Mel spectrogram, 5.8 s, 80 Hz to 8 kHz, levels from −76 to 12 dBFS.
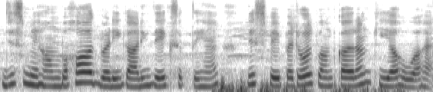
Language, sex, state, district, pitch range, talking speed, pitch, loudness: Hindi, male, Punjab, Fazilka, 215-265 Hz, 175 wpm, 225 Hz, -17 LUFS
